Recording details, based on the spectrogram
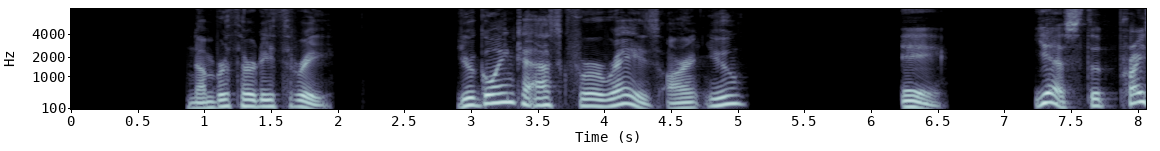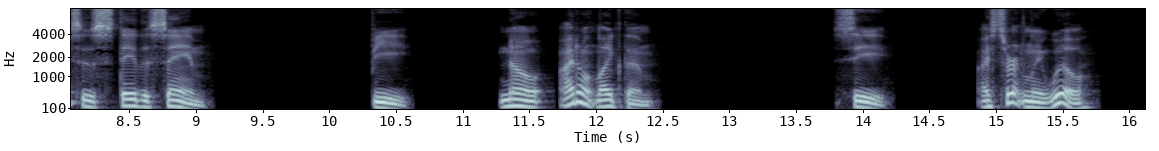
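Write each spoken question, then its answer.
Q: You're going to ask for a raise, aren't you?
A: C: I certainly will.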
